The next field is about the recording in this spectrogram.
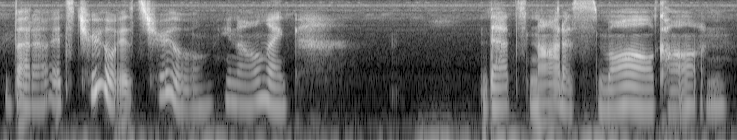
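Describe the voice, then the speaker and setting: A woman playing an affectionate, rambling girlfriend in an intimate improvised ASMR roleplay, soft and hesitant, often slipping into whispers, close to the mic. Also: mid-range voice, extremely slow, gravelly, rough recording. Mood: musing, affectionate. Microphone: close binaural headphone-oriented microphone.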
